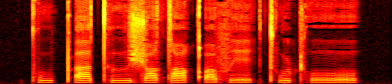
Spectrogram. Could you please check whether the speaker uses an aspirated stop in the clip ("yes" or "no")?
yes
